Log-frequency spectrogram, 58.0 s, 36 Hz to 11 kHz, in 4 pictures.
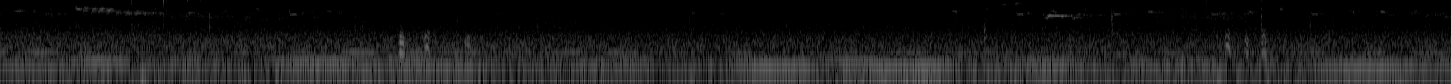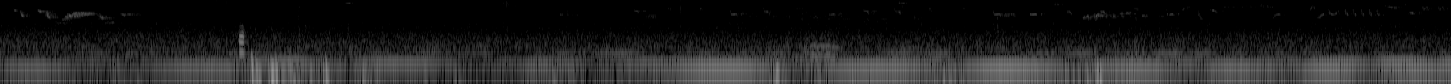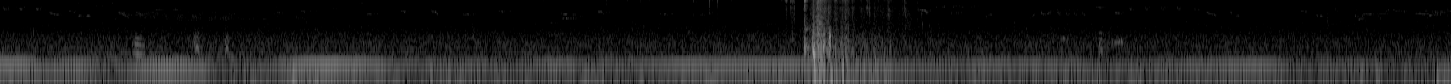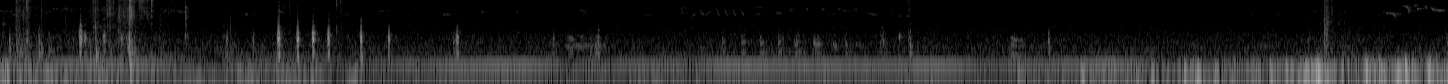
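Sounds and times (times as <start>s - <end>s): small birds chirping: 0.0s - 58.0s
wings flapping: 36.8s - 38.3s, 43.6s - 45.5s
hens clucking: 43.5s - 49.7s.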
